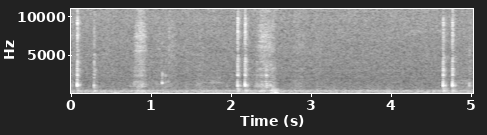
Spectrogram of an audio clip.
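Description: Quiet keyboard keystrokes and mouse clicks as a name is typed to sign off an email and send is clicked, heard as a few sparse clusters of light taps.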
